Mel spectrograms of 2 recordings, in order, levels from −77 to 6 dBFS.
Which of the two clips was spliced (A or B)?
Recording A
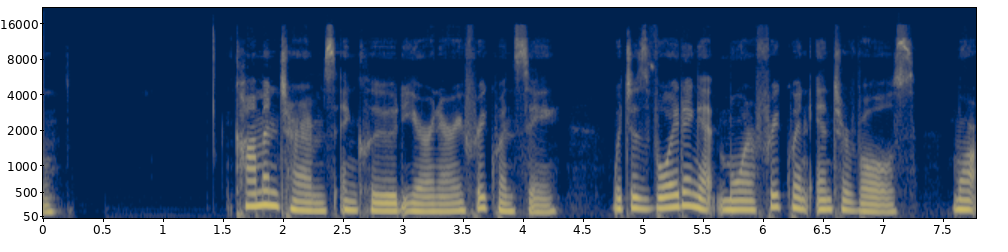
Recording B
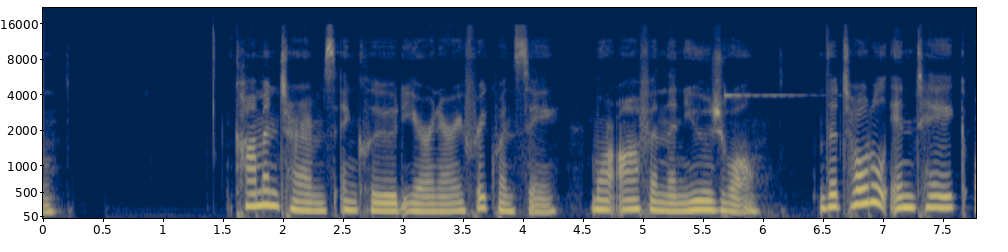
B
